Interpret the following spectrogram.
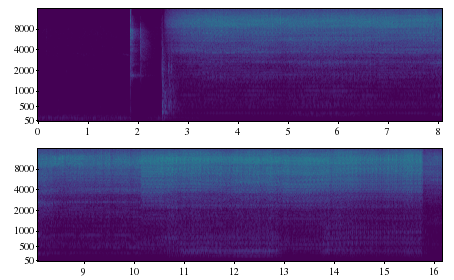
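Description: A single sharp snip of end-cutting nippers clipping a handle pin, then a belt grinder running steadily as the dagger's handle is ground to shape against the belt. The grinding grows a little louder and changes tone about ten seconds in.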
